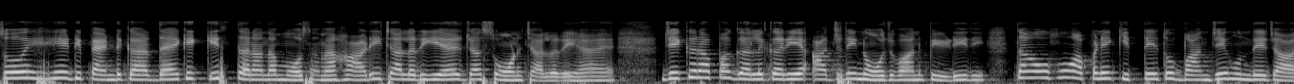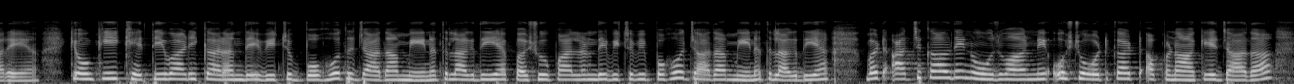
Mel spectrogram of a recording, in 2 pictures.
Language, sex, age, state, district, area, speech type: Punjabi, female, 30-45, Punjab, Fatehgarh Sahib, urban, spontaneous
